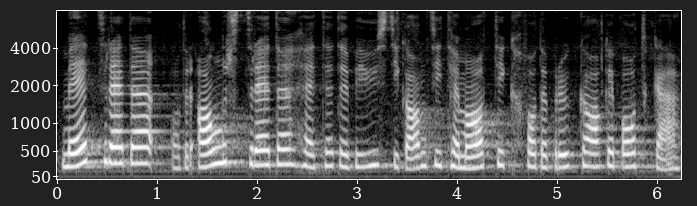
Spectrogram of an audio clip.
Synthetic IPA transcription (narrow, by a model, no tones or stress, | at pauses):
meːt͡sɾɛd̪̥əɔd̥̪əɾʔɑŋəɾst͡sɾɛd̪əɦɛtɛd̥ɛbɪyːsd̥iɡ̥ɑnt͡sitʰɛmɑːtikχfɔd̥̪əb̥ɾʏkəɑːɡ̥ɛbɔtɡ̥æ̰ː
